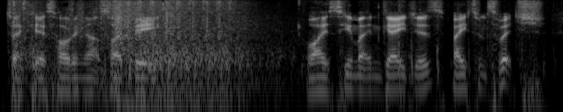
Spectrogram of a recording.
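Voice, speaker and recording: A man giving live play-by-play commentary on a match, with dry, deadpan banter between excited calls. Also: low voice, fairly quick. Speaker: esports commentator. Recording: light background noise with game gunfire.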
